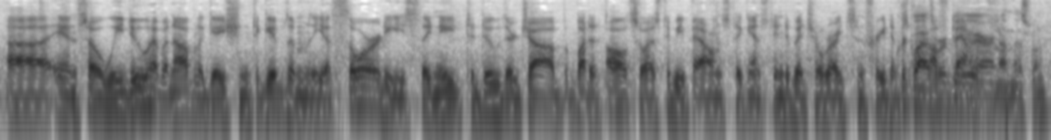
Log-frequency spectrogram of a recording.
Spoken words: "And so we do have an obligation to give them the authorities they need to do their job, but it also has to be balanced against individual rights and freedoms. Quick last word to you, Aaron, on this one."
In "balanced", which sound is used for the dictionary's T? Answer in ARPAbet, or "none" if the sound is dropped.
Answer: T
